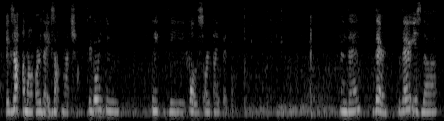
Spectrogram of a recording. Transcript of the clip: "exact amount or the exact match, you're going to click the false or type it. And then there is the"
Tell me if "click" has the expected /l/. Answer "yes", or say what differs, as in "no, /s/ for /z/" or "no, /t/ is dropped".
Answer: no, /n/ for /l/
